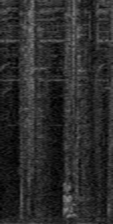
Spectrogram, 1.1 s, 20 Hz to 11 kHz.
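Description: A dog barks in the game Fallout 3, a couple of short, sharp yips at moderate distance over low background ambience.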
